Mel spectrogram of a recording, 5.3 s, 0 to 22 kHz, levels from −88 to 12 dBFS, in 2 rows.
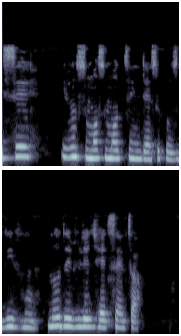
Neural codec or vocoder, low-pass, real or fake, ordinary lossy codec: none; 7.2 kHz; real; none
